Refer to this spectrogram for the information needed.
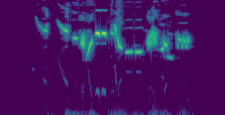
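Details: Chestnut-collared Longspur delivering a short, musical warbled song of thin slurred whistles and rapid sweet phrases, about a dozen notes in under two seconds, clear against silence.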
